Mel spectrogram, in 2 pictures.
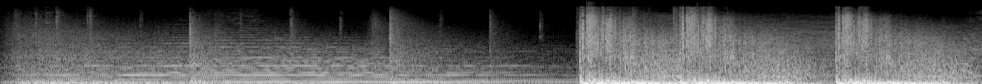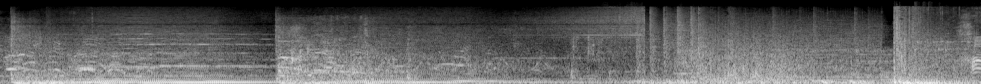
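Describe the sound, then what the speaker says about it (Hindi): Heavy, repeated booms of artillery shells and explosions in Gaza erupt loudly, rumbling and reverberating in bursts, with further blasts and rough ambient noise in between and some speech-like sounds. "गाजा में गिरते गोलों के बीच"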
